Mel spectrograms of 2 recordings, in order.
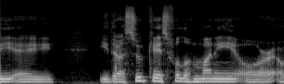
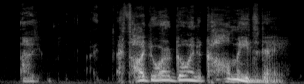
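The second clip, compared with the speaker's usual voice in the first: put-on, mock-quiet hushed voice, pitched higher; 6 semitones higher than usual. Retelling a phone call, acting out the man on the line, imitating a hushed voice. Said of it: "it sounds like he's like trying to be quiet".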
